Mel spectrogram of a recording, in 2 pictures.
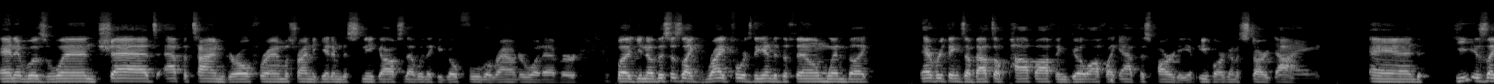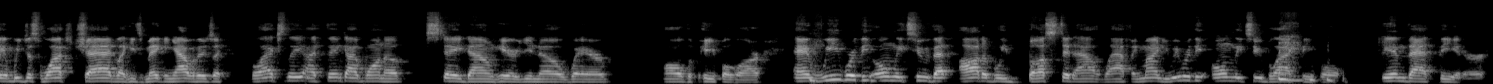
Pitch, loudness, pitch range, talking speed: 135 Hz, -27 LUFS, 125-150 Hz, 230 wpm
